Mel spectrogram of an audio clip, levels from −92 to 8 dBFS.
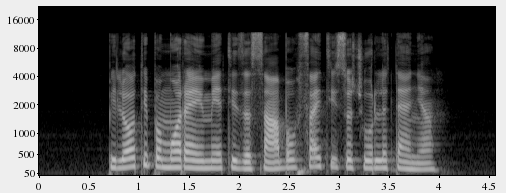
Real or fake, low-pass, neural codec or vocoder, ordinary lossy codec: real; none; none; none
